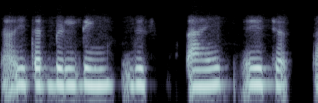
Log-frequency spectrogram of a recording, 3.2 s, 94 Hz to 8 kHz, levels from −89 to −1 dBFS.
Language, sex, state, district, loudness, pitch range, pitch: Marathi, female, Maharashtra, Dhule, -23 LUFS, 210-215 Hz, 210 Hz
